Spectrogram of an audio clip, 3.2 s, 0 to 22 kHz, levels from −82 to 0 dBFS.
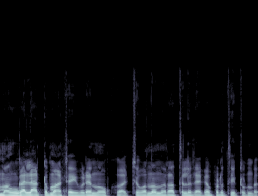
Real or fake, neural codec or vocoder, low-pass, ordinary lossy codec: real; none; 14.4 kHz; none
